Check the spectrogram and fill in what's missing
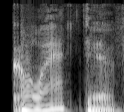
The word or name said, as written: coactive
